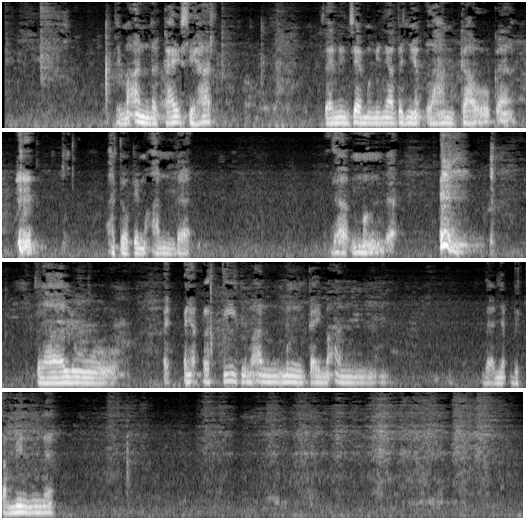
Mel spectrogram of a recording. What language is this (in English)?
Bukar-Sadung Bidayuh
